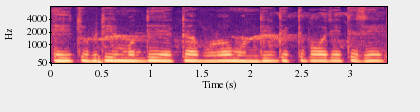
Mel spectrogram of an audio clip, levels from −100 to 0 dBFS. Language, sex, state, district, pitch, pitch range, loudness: Bengali, male, Assam, Hailakandi, 160 Hz, 155-165 Hz, -12 LUFS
